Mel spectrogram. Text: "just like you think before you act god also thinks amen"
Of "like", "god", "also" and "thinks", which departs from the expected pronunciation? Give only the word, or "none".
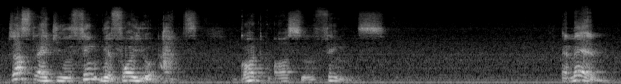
none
